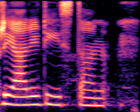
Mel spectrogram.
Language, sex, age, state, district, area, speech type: Telugu, female, 18-30, Telangana, Warangal, rural, spontaneous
